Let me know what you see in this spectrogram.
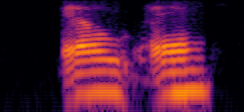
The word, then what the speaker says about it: Huels: The last name is HUELS. – Can I get your zip code, please? – 24015. – You said the last name is spelled HUELL? – LS. HUELS.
